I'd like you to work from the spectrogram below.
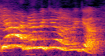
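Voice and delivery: high, loud mock-breezy reply; breezy agreement. Friend agrees to lend her ex, high and breezy. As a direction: wave it off in a high voice.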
